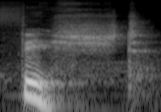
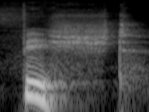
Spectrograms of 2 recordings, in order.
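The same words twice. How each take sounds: No difference in how they are said.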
